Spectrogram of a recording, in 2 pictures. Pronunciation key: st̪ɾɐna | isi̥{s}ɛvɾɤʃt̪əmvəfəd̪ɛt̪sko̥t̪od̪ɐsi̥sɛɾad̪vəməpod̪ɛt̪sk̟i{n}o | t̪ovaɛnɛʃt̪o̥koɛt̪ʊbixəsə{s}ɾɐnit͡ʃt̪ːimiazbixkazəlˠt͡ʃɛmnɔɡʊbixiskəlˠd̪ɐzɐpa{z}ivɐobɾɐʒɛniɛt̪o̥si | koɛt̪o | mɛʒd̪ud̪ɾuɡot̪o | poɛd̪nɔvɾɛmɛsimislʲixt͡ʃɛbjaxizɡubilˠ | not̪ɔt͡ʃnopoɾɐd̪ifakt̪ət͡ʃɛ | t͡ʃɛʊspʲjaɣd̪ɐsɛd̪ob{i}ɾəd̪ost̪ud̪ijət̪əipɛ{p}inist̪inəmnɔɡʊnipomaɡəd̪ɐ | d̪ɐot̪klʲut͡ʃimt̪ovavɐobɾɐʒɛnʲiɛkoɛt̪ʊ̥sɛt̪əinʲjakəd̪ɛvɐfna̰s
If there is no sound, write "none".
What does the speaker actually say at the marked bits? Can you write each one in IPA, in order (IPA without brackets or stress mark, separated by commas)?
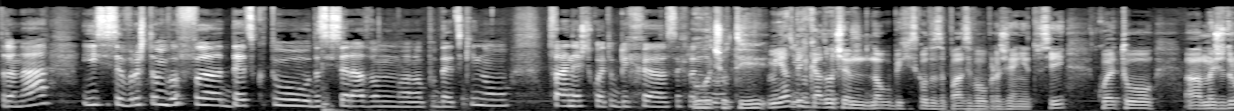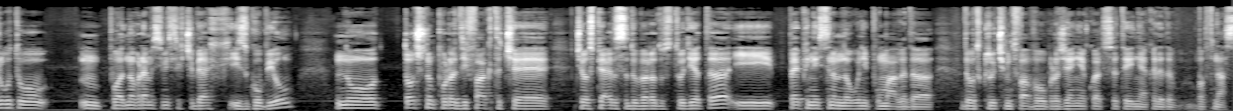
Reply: s, n, x, z, ɛ, p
